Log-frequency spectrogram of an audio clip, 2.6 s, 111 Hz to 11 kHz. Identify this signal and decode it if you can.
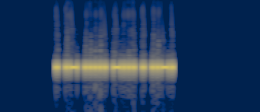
Morse code, heard as a keyed tone, about 52 wpm, 700 Hz. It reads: EA5BEF
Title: DXCC-100 Call Signs - 6 Characters - Repeated 2x - 50wpm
